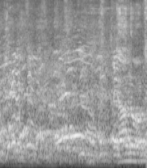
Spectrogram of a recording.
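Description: Indistinct voices: a man talking at the microphone with audience chatter mixed in.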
